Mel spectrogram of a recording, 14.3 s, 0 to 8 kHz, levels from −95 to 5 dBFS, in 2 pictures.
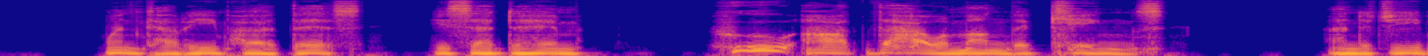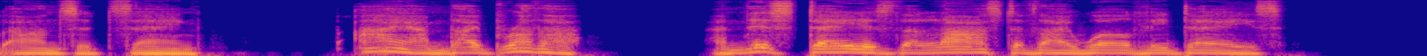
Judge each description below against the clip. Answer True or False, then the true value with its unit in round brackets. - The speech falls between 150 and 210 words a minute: False (135 wpm)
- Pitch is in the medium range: False (100 Hz)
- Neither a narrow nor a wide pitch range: True (3.3 semitones)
